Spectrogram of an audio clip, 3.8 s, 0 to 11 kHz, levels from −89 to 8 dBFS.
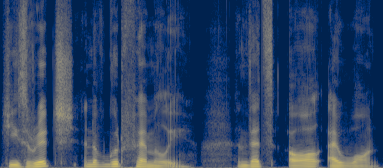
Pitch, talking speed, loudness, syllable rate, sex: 110 Hz, 190 wpm, -19 LUFS, 4.6 syllables/s, male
